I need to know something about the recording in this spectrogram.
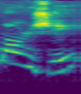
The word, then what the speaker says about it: mangez: to eat, or vous mangez, you people or you mister, eat, right? So EZ or ER at the end of the word is pronounced E.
